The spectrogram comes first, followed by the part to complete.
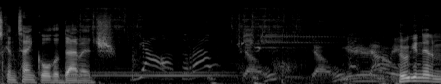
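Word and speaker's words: Huginn: Hugin and Minin. That's how you pronounce their names.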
